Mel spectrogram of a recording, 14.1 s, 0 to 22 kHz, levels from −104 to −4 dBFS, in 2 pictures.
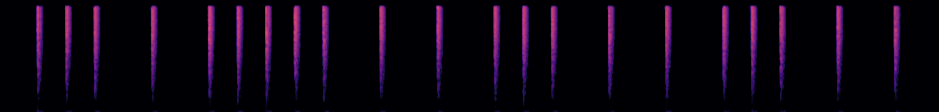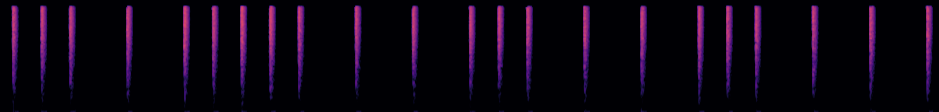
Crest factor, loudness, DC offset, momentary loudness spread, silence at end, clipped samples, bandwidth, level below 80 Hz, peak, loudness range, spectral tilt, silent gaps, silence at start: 28 dB; -43 LUFS; under 0.1%; 6 LU; 0.05 s; under 0.1%; 17 kHz; under -90 dBFS; -18 dBFS; 2 LU; 9 dB/octave; 0.33-14.00 s; 0.3 s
